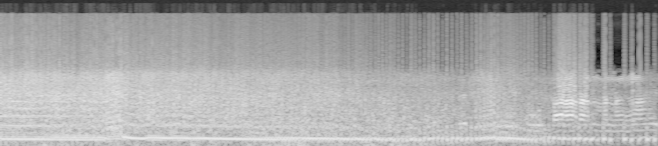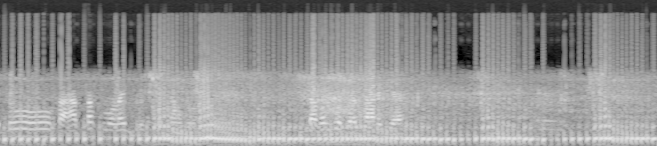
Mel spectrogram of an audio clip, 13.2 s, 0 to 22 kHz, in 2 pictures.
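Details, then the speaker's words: Honda Supra Fit C70 body motorcycle with carburettor changed from PE28 to PE24 during setting: clean pickup low down, but revs stumble and surge as throttle opens into mid and high range; owner suspects carb setting, ignition or engine capacity. "Bro, you can see that, for medium to high rpm, when we try to accelerate, there is a serious crash, well, there are other factors, Bro, not just the carburetor part, the ignition part could also have an effect,"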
